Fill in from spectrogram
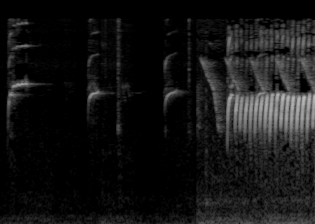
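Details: Singing canary used as a lure to teach young canaries, with a few separate sharp chirps followed by a fast, dense high trill of rapidly repeated notes.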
